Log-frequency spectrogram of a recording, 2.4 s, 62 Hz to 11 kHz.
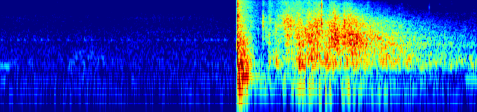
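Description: A single shot from a Stag Arms AR-style rifle chambered in 6.8 SPC, about a second in: a sharp crack followed by about a second of echo.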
